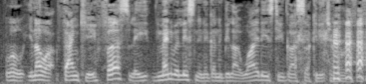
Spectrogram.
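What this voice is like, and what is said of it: Smooth British accent. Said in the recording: “you've got the British accent, so you've got the suave, smooth”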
